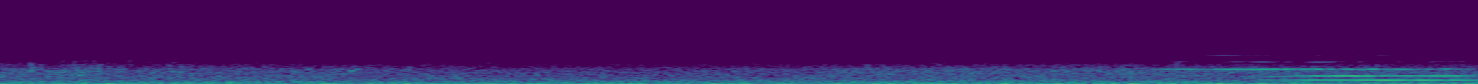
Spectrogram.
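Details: Whale, from an hour-long relaxing compilation: after several seconds of dull, churning underwater rumble, a clear rising set of layered tonal moans with bright overtones appears at the very end.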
